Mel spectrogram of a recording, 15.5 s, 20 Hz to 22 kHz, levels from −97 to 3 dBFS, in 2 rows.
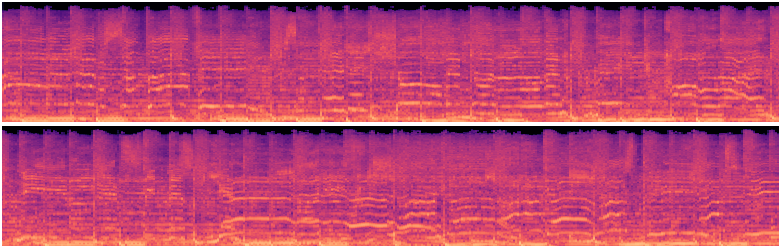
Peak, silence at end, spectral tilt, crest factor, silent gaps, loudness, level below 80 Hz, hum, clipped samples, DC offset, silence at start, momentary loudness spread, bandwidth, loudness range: -6 dBFS; 0 s; -4.5 dB/octave; 10 dB; none; -17 LUFS; -24 dBFS; none; under 0.1%; under 0.1%; 0 s; 2 LU; 19.5 kHz; 0 LU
